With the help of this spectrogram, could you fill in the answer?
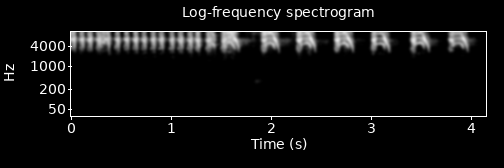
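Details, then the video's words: Velvet-fronted nuthatch (rambatan) tutoring song for competition birds: a very fast, dense trill of high notes that breaks into slower, slurred, downward-bending high whistles about twice a second. "MASTERAN RAMBATAN FULL BESET 2025 COCOK BUAT BURUNG JUARA"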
